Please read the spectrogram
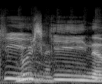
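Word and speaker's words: Mnouchkine: Mouchkine, voilà.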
